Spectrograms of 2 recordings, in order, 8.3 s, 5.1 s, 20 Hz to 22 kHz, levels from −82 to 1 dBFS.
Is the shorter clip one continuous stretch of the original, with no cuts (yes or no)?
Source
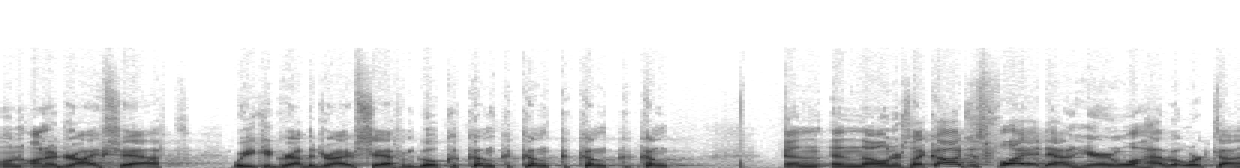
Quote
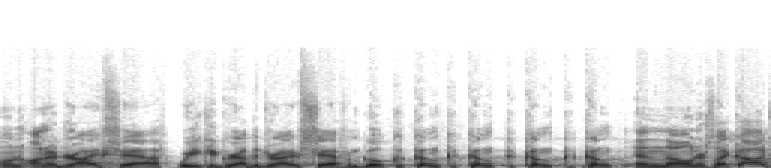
no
